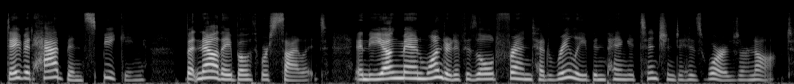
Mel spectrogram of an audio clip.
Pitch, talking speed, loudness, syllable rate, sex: 240 Hz, 220 wpm, -20 LUFS, 5.4 syllables/s, female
